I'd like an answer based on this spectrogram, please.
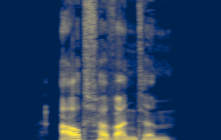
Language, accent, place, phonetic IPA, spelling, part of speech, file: German, Germany, Berlin, [ˈaːɐ̯tfɛɐ̯ˌvantəm], artverwandtem, adjective, De-artverwandtem.ogg
- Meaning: strong dative masculine/neuter singular of artverwandt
